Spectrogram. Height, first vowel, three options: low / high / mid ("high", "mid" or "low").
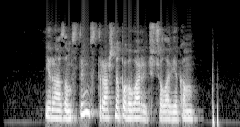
high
